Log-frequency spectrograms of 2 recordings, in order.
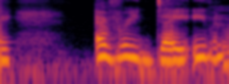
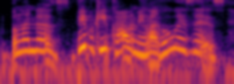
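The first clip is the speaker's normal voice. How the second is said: much higher and fast, baffled; puzzled exclaim; 9 semitones higher, faster than usual. Retold or imitated. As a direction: rattle it off, high and bewildered. Retelling puzzled call to sister.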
